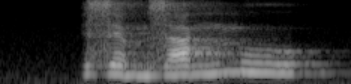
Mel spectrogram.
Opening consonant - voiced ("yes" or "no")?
yes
